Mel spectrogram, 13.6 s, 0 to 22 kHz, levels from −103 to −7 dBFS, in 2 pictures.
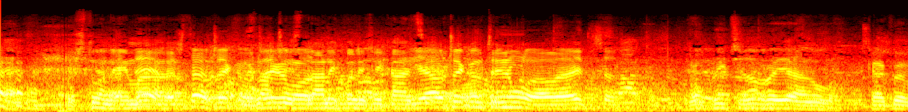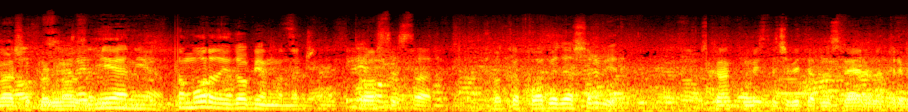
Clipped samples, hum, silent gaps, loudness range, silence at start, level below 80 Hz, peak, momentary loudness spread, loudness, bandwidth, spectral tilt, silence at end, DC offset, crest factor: under 0.1%; none; none; 5 LU; 0 s; -42 dBFS; -6 dBFS; 9 LU; -17 LUFS; 8 kHz; -8 dB/octave; 0 s; under 0.1%; 10 dB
